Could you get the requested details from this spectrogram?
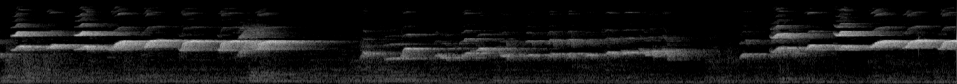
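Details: Mating-stimulation song of a cockatiel: clear whistled melody of held notes rising in steps, a slower descending passage, then the rising whistled phrase again.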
